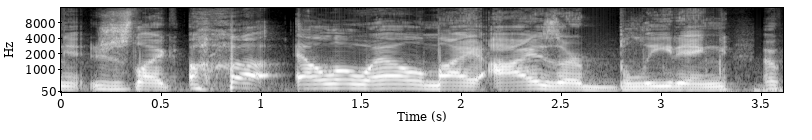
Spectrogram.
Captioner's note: none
